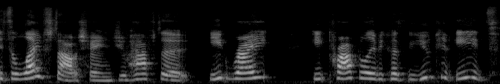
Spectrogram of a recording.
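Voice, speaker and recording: Raised and projected, a woman's high, bright, sharp voice carries lively intonation at a fairly slow pace on a very clean recording with a silent background. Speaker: vlogger. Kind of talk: casual vlog update.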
